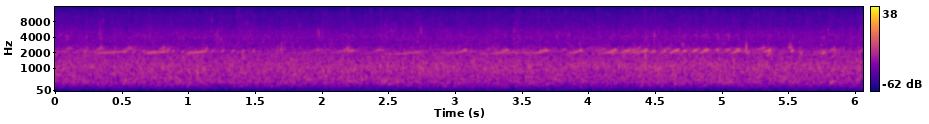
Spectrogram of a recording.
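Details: Kajika frogs calling on a summer night at Water Park Shirayama, Yokoze, Chichibu, Saitama, Japan, recorded on a TASCAM DR-05X: strings of short, clear rising whistles, overlapping and quickening into trilled runs over a steady rushing stream.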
